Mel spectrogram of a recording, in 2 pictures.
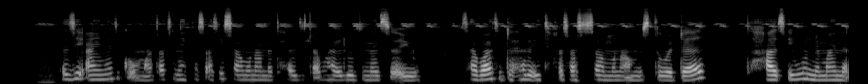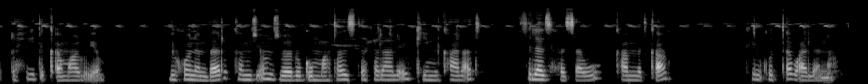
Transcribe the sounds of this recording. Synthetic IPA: ʔɨziʔajnɐt̪ɡṵʔmat̪ʰat̪najfɐsa̰sisamunamɐt̪ħɨlzɨt̪ʰɐ̰βahiluzɨmɐzʼɨ̰ʔɨjːusɐβat̪d̪ɨħɾiɨt̪ʰɨ̥fɐsasi̥samunamzɨt̪ʰɐwɔd̪ːɐʔɐt̪ʰːɐ̥ħat͡sʼiβunɨmajmɐ̰kʼd̪ɨħijɪt̪ʼɨkʼːɐmalːṵjːo̞̰m | jɨxunɨmbɐɾkʰɐmziʔo̞mzɨβɐluɡumːat̪ʰat̪zɨt̪ʰɐfɐlalɐjukʰemikʰala̰t̪ | sɨlɐzɨħɨsʼɐβukʰaβmɨt̪ʼkʼaβ | kʰɨnkʼut̪ʼːɐβa̰lːɐ̰na

